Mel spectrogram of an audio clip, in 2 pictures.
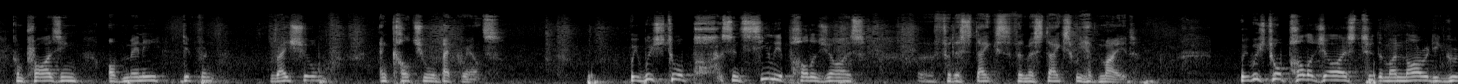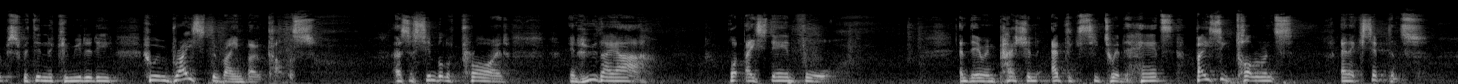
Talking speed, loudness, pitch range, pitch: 125 wpm, -26 LUFS, 145-180 Hz, 165 Hz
